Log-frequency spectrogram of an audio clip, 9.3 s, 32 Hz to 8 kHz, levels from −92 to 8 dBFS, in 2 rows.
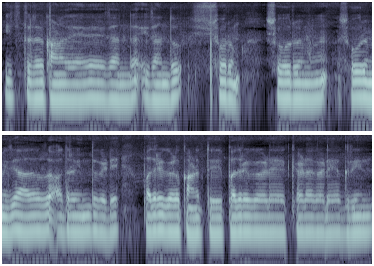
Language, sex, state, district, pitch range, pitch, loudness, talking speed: Kannada, male, Karnataka, Raichur, 120-130 Hz, 125 Hz, -21 LUFS, 125 wpm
